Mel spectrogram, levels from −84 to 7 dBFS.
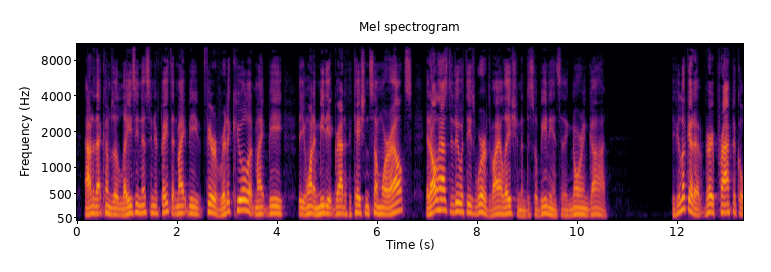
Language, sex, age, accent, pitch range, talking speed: English, male, 40-59, American, 110-150 Hz, 205 wpm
